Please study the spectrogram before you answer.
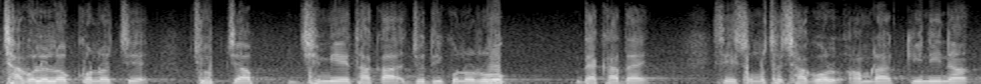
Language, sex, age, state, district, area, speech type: Bengali, male, 60+, West Bengal, Purba Bardhaman, urban, spontaneous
